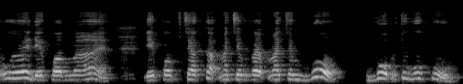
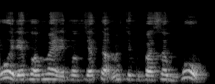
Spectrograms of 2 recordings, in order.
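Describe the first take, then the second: First: Mock a Kedah villager teasing, fast; Kedah dialect. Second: Kedah dialect. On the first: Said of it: "orang Kedah dia nanti kata". (loghat Kedah orang kampung mengejek) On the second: Retold or imitated. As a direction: tease in Kedah dialect, fast. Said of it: "Kalau saya balik". (loghat Kedah mengejek dengan laju)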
